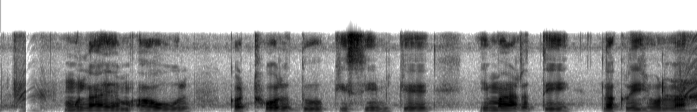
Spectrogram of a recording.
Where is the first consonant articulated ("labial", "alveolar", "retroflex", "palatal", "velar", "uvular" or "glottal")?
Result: labial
